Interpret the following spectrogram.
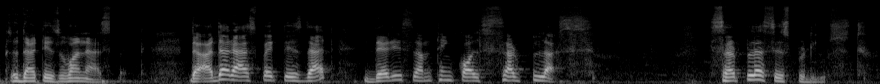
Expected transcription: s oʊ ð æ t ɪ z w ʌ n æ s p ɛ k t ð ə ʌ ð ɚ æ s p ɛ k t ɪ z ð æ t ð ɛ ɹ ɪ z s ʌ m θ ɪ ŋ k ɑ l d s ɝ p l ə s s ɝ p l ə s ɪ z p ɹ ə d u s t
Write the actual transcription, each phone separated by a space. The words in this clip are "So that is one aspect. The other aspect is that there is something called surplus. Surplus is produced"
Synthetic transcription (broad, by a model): s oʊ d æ t ɪ z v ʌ n æ s p ɛ k t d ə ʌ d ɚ æ s p ɛ k t ɪ z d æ t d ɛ ɹ ɪ z s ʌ m t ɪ ŋ k ɑ l d s ɝ p l ə s s ɝ p l ə s ɪ z p ɹ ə d u s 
